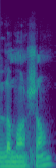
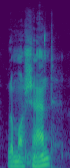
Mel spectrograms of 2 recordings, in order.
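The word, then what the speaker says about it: Le Marchand: i don't really understand why we're not calling it the la marchand configuration is that because we have to say it like that otherwise it's lamoshand and they just went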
